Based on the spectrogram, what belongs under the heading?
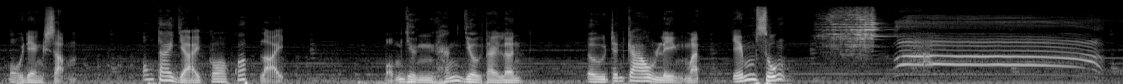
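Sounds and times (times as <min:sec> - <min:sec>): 
speech: 0:00.1 - 0:00.8, 0:01.4 - 0:03.0, 0:03.8 - 0:08.6
anguished scream in the night: 0:08.6 - 0:11.1.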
